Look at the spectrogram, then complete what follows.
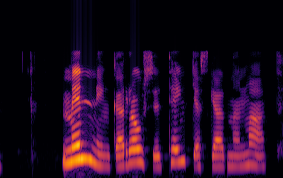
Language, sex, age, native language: Icelandic, female, 11, Icelandic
